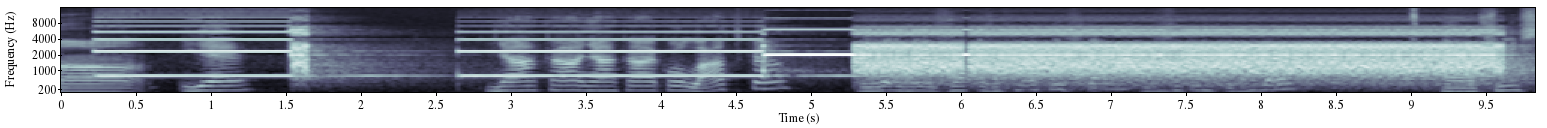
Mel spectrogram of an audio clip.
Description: ZX Spectrum tape loading, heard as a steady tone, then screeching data, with room echo and speech in Czech.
